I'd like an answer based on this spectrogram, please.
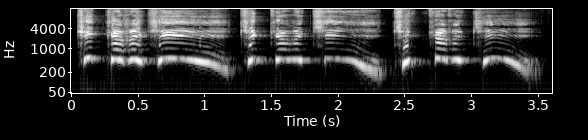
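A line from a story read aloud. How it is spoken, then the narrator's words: Thundering crow. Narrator (German): donnerte es erneut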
